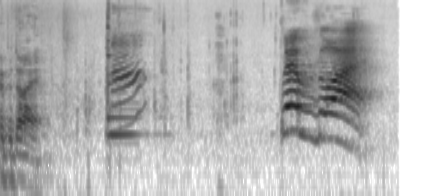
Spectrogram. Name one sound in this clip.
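A young child speaks in a high voice.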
